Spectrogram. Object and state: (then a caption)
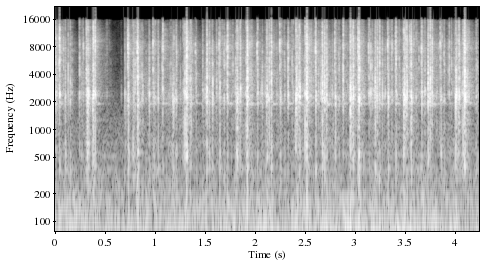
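Plastic Pyraminx puzzle being twisted. Fingertips twist the layers of a hand-sized black plastic Pyraminx, a pyramid-shaped twisty puzzle with coloured stickers and a hollow mechanism. The result is a quick, steady run of short, rattly plastic clicks, bright and dry with almost no low end, broken by a brief pause near the start.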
